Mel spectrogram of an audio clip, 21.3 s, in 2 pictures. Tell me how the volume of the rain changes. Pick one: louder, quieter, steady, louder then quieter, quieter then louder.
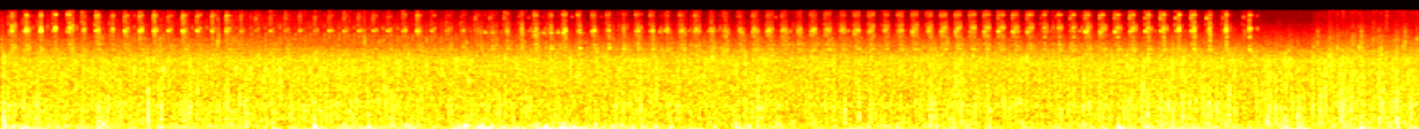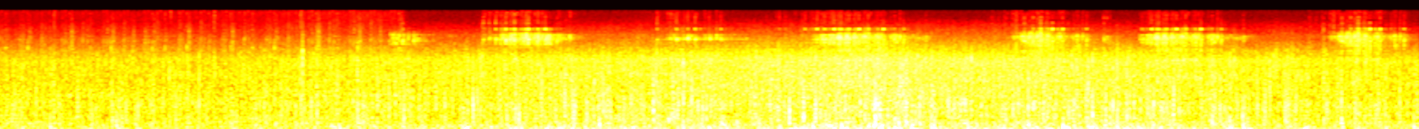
louder.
